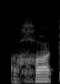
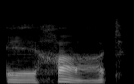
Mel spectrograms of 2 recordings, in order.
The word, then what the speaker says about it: אחת: By adding a feminine tav, dalet and tav are both pronounced in the same place in the mouth. They assimilate very easily. And so we get simply achat or echat in the pausal.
